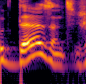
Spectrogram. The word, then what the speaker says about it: doesn't: E só para dar uma recapitulada na pronúncia, a pronúncia é doesn't. É quase como se você estivesse falando o número 12, um pouco mais aberto, the, né? Doesn't, e fizesse um zant no final, doesn't. Essa é a pronúncia.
